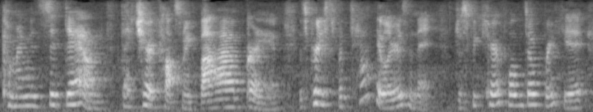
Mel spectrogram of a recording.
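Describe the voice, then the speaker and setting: A woman's voice: on the high side, expressive, a little fast, recorded from a distance, natural voice. A woman voicing a breezy, boastful rich male superhero in a showy, casual fan fiction reading. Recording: echoey room with clear background noise.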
